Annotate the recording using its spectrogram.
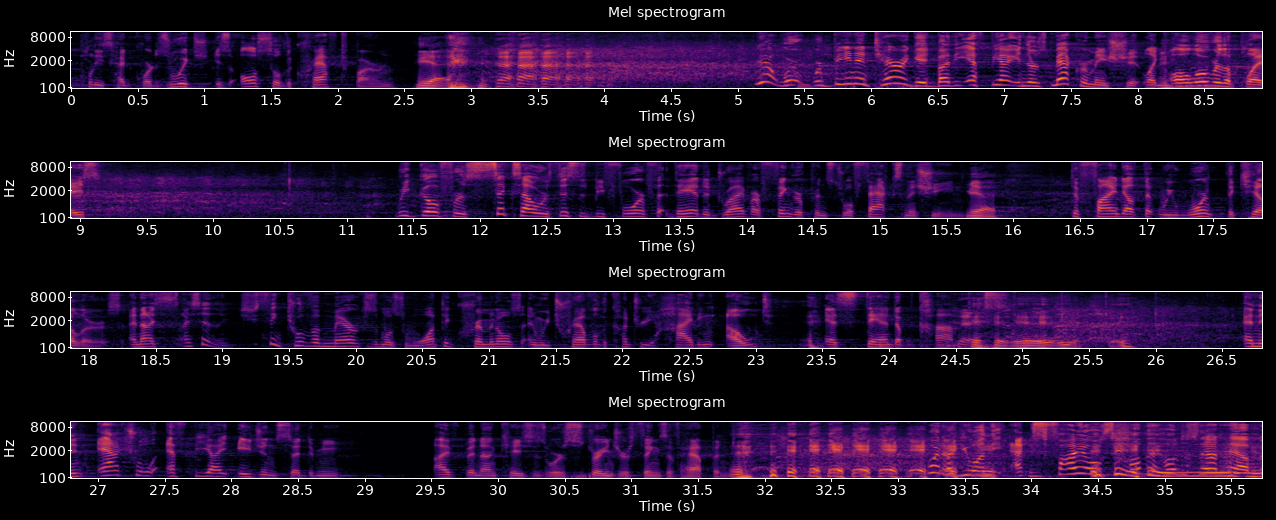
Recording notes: Live from Boston. A live WTF at The Wilbur Theatre.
